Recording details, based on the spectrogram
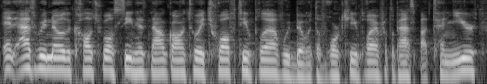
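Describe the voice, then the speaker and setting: A man's voice: medium pitch, fairly even intonation, quick pace. A young man hosting his own sports talk video, congested from illness, rambling casually and swearing now and then. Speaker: sports channel host.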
